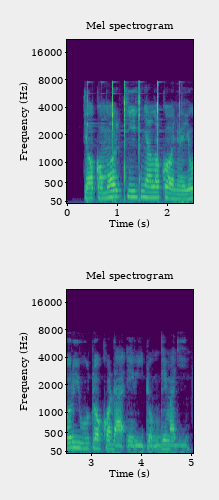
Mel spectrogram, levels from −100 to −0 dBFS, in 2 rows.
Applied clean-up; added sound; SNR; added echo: none; Tick; 1 dB; reverberation time 0.1 s.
